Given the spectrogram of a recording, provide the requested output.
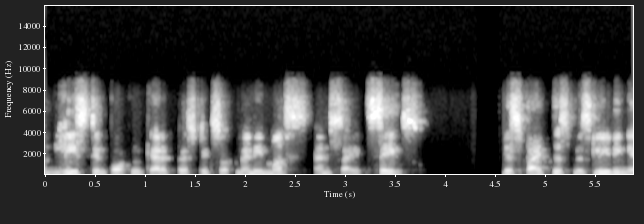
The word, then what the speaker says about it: mast: to the supplements so must the word must which means one who is intoxicated with Divine love is pronounced to rhyme with the English word trust so must Trust my aim has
